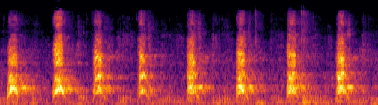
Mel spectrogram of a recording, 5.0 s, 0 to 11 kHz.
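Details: Belgian Malinois barking during an IPG 2 regional trial at Sin-le-Noble, France, in 2023: eight forceful, evenly spaced barks, each a short punchy burst, repeated about every two-thirds of a second.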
